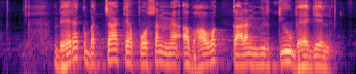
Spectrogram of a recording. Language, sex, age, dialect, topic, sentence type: Maithili, male, 60-100, Southern/Standard, agriculture, statement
